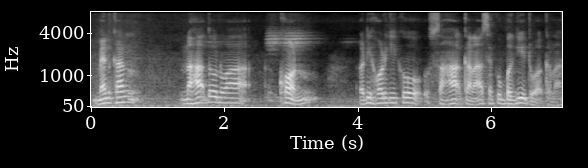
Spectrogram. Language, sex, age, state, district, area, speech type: Santali, male, 30-45, West Bengal, Uttar Dinajpur, rural, spontaneous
